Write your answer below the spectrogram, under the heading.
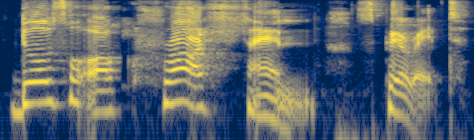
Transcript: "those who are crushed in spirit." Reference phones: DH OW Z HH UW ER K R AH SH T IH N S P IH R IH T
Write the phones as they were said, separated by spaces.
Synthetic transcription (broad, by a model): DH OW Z HH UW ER K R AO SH IH N S P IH R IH T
